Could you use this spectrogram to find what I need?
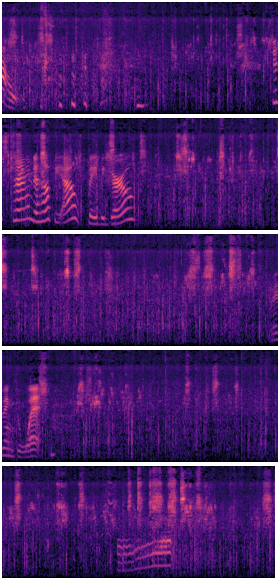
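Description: A chicken clucks and chirps close by.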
